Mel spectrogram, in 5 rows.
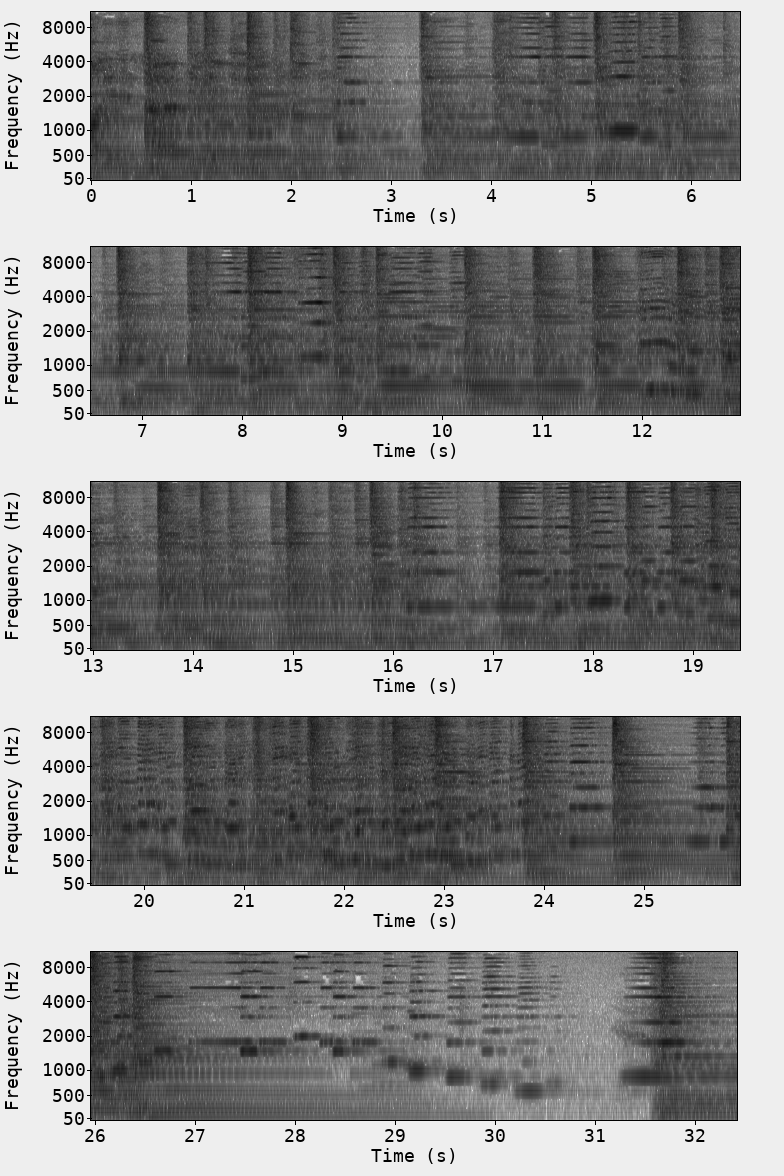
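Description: Harmonica solo, played with cupped hands, over a strummed acoustic guitar. Between about 12 and 24 seconds in, the harmonica notes bend and slide in pitch. Near the end the strumming stops and the held notes fade away.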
